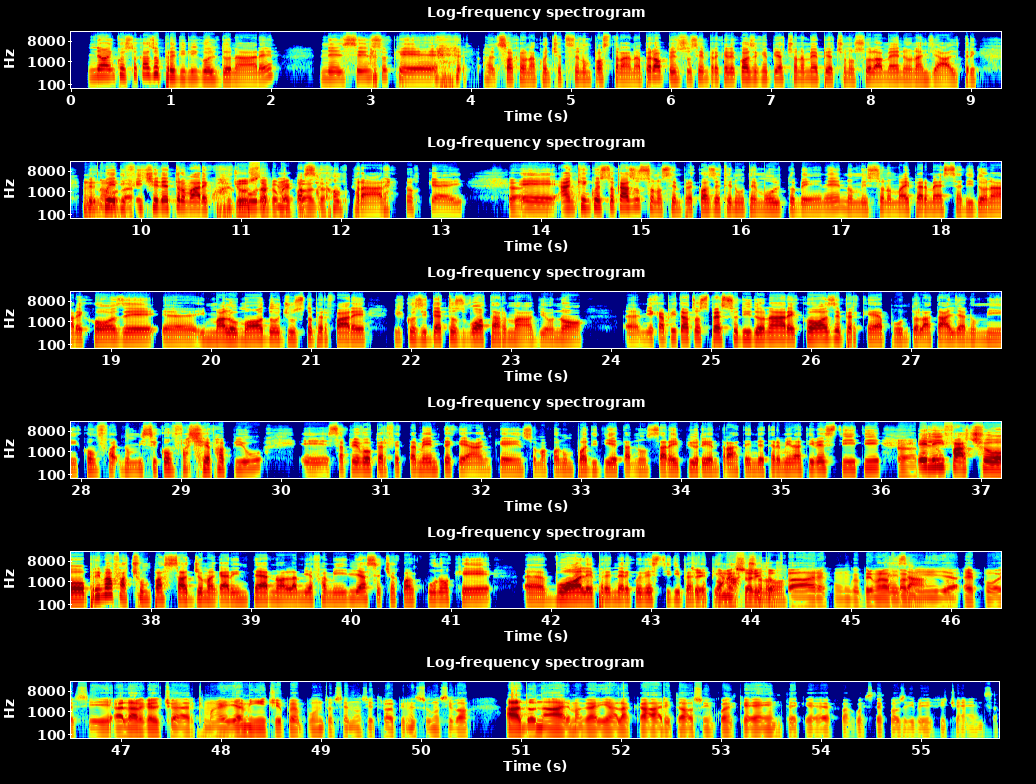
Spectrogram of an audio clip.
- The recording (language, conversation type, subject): Italian, podcast, Come decidi cosa tenere, vendere o donare?
- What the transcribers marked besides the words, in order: throat clearing; chuckle; laughing while speaking: "qualcuno"; laughing while speaking: "comprare, okay"; laughing while speaking: "confaceva"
